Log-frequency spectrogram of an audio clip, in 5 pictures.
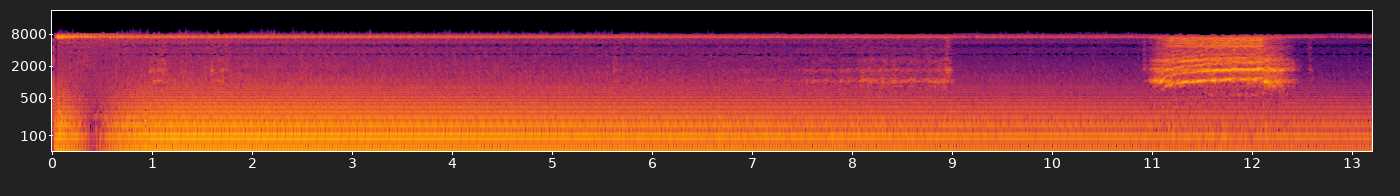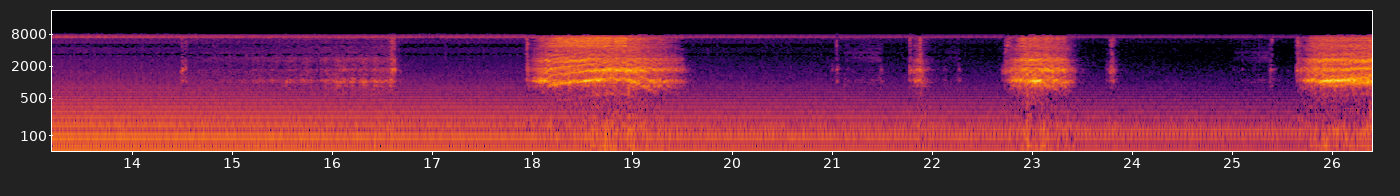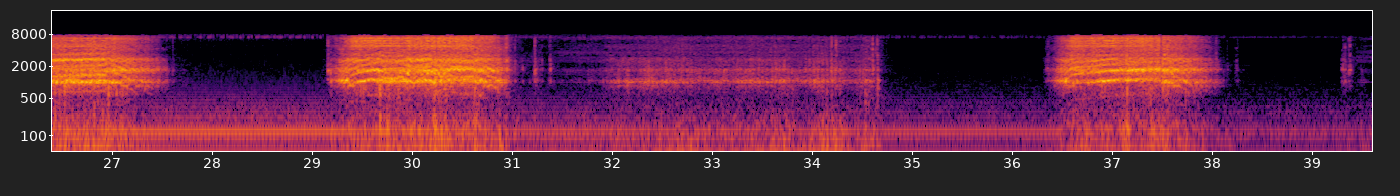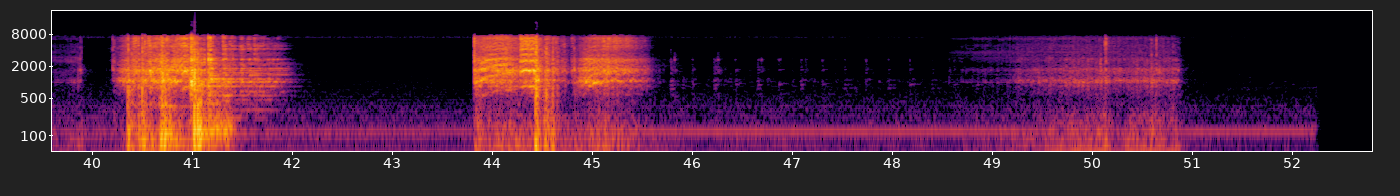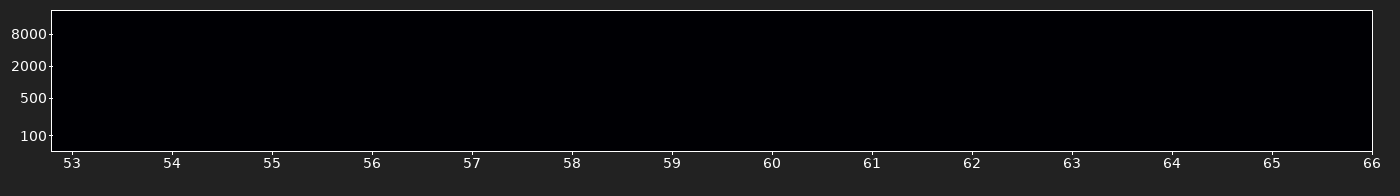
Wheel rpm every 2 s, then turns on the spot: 0, 0, 0, 20, 10, 50, 30, 0, 10, 60, 0, 10, 0, 80, 40, 60, 30, 10, 70, 0, 50, 10, 60, 0, 10, 10, 0, 0, 110, 90, 80, 0, 0.
6-10 30-36 40-42 50-52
